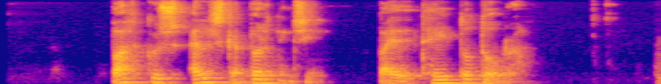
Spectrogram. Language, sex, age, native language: Icelandic, male, 40-49, Icelandic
